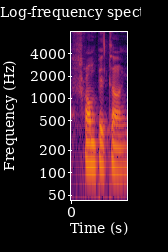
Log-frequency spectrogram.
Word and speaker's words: Franc Pettang: Yeah, it's depend on the accent. Yeah. Now you have American accent, you have to say Frank.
